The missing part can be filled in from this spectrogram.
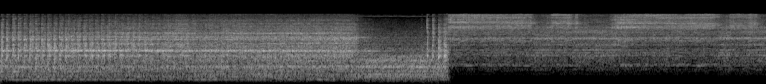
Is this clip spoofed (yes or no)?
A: no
